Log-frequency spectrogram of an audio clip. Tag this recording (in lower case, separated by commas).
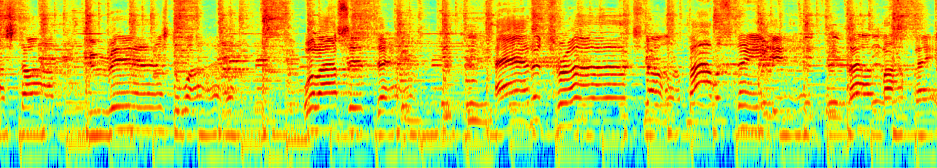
country, bluegrass, music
